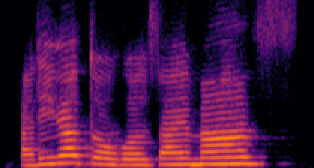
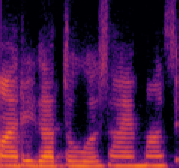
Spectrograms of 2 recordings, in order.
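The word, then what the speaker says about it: ありがとうございます: salam lainnya yang ibu hamil di sini adalah pengucapan kata terima kasih terima kasih itu bahasa Jepangnya hadiqatul saima Arigatou Gozaimasu yang mengatakan Terima kasih ini kepada orang atau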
